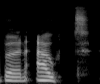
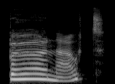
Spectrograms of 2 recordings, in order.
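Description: First: The stress falls on the second part, out. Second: The stress falls on the first part, burn. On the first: It describes the action of becoming exhausted. "the phrasal verb, where you stress the particle" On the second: It names the state of exhaustion. "the noun, where you stress on the first syllable"

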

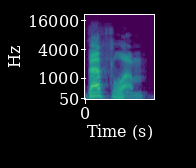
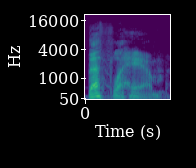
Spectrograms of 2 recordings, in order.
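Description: First: The name is pronounced differently from its spelling. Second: The name is pronounced just as it is spelled. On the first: The speaker calls it right. "you're mispronouncing. It's called Bethlehem" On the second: The speaker calls it wrong. "it's spelled Bethlehem"

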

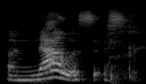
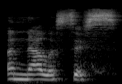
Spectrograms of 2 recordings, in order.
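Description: First: The stress falls on the second syllable, 'nal'. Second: The stress falls on a syllable besides 'nal'. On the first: The speaker calls it right. "It's analysis" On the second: The speaker calls it wrong. "It's not analysis"

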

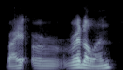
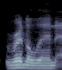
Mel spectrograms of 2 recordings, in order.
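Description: First: The stress is on the second syllable. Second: The stress is on the first syllable. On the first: It names a fictional plague medicine. "accent on the second syllable" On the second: It names a real psychiatric drug. "accent on the first syllable"

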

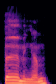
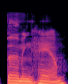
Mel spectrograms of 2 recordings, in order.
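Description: First: Birmingham is pronounced the British way. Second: Birmingham is pronounced the American way. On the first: It names the English city. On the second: It names the city in Alabama.

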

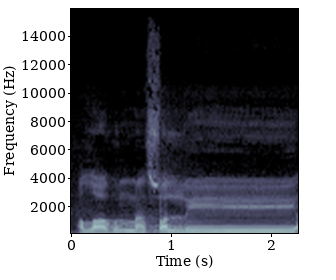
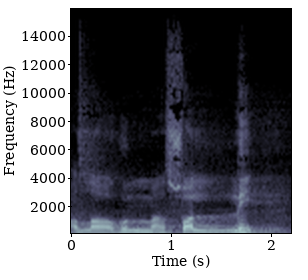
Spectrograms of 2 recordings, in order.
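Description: First: The final vowel of sholli is drawn out long. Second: The final vowel of sholli is kept short. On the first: The speaker calls it wrong. "Kalau dibaca panjang" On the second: The speaker calls it right. "nggak ada ya-nya"

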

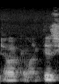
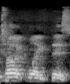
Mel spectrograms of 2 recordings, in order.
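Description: First: The voice is at a normal, softer volume. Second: The voice is raised and loud. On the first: This is how loud the speaker believes they are. "So you think you're talking like this" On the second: This is how loud the speaker actually is. "You're really talking like this"

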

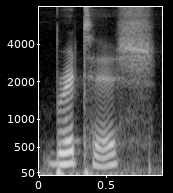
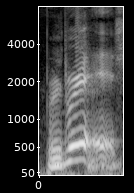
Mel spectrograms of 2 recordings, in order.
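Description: First: The T sound in the middle is strongly pronounced. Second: The T sound in the middle is dropped. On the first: The speaker sounds high class and posh. "the ones that overpronounce their T's, like British, it's like a more like a high class, like posh" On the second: The speaker sounds lower class and casual. "You don't pronounce the T"

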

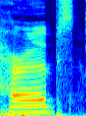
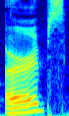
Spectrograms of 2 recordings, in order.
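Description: First: It is said with a non-American pronunciation. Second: It is said with an American pronunciation.

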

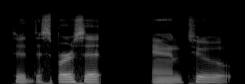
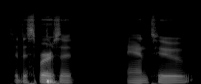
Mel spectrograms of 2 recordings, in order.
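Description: No difference in how they are said.

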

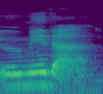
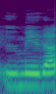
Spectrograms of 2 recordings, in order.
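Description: First: Umeda is said with an English-style pronunciation. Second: Umeda is said with a Japanese pronunciation. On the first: The speaker calls it wrong. "梅田じゃなくて" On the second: The speaker calls it right. "梅田って言った方が"

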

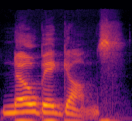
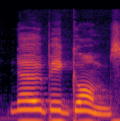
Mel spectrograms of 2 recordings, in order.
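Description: First: It is said in the speaker's usual American accent. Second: It is said in a put-on British accent.

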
